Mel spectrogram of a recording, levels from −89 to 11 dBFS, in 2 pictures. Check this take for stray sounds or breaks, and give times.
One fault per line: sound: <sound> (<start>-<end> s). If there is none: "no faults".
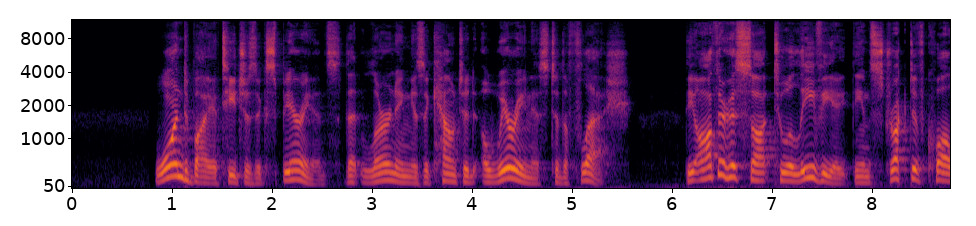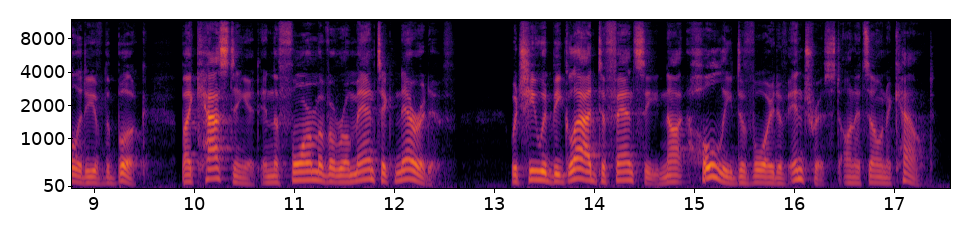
no faults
